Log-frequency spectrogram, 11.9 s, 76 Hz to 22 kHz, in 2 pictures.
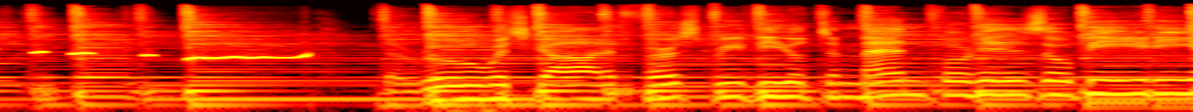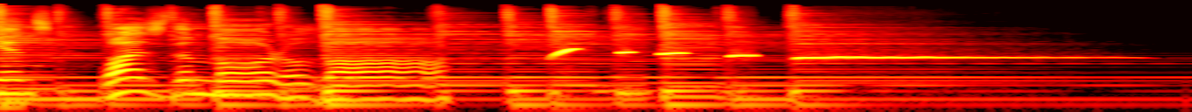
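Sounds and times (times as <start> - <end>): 
person whistling a tune: 0.0 - 2.3, 8.7 - 11.9
speech: 2.5 - 8.3.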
